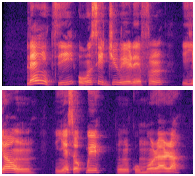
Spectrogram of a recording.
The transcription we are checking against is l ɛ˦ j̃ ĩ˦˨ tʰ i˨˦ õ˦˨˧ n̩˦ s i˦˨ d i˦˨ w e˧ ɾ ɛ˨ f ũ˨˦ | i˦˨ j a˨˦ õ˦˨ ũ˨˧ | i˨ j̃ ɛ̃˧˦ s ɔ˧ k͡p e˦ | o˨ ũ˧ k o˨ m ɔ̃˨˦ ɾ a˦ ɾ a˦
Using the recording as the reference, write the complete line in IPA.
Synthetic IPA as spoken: l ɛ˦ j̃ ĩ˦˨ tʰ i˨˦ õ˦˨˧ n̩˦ s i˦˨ d͡ʒ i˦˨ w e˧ ɾ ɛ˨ f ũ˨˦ | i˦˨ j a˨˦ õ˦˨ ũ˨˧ | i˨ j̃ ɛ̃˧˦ s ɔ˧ k͡p e˦ | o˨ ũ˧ k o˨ m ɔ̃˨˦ ɾ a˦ ɾ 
